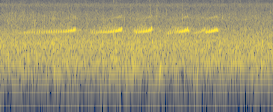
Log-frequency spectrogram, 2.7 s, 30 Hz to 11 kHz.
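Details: At Water Park Shirayama in Yokoze, Chichibu, Saitama, Japan, on a summer night, a Kajika frog gives five clear rising whistles, each sliding upward and spaced about a third of a second apart, above soft flowing water. Captured on a TASCAM DR-05X.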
